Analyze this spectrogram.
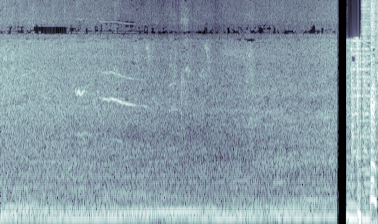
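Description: Steady outdoor background noise with a low hum, like distant traffic or a running machine, with a faint high chirp about a second and a half in. It cuts off near the end and music with a beat starts.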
